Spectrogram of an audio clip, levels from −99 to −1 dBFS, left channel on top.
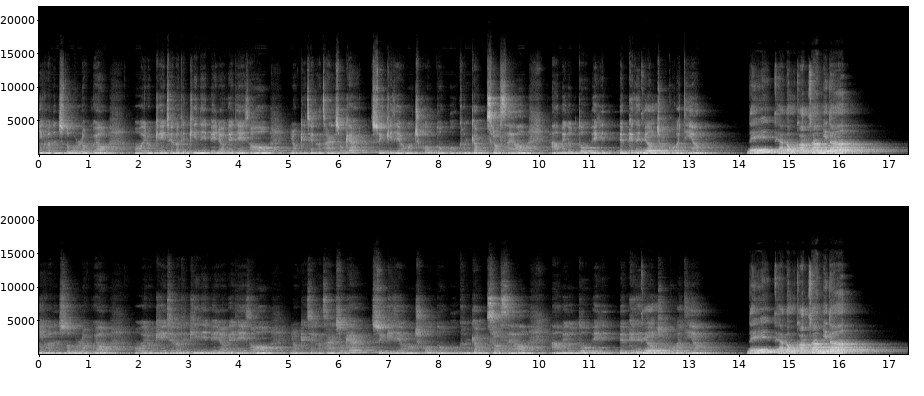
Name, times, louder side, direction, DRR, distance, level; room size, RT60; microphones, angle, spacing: voice 1, 0.0-11.3 11.6-13.2, left 2 dB, 75° left, 2 dB, 0.8 m, -27 dB
voice 2, 11.9-12.5 14.2-16.1, equal, 5° right, 0 dB, 0.6 m, -21 dB
5.7 x 5.3 x 4.3 m, 2.1 s
head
